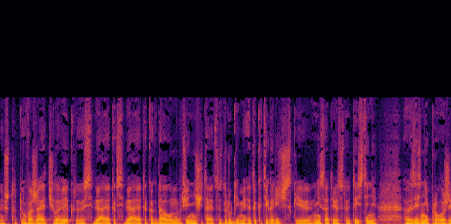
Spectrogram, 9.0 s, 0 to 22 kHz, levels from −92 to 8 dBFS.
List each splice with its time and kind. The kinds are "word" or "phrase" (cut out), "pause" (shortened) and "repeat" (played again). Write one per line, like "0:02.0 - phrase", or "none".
0:02.3 - repeat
